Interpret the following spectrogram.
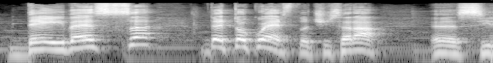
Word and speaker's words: Davies: dal primo minuto ovvero tom davies o davis per cercare di accorciare la pronuncia e renderla più semplice anche se correttamente si dice tom davies detto questo ci sarà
